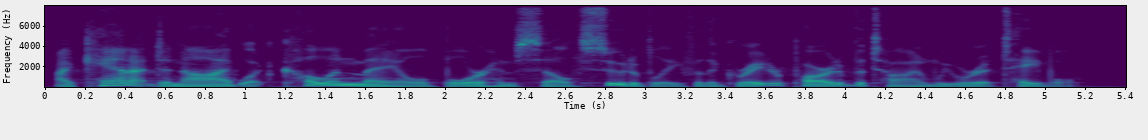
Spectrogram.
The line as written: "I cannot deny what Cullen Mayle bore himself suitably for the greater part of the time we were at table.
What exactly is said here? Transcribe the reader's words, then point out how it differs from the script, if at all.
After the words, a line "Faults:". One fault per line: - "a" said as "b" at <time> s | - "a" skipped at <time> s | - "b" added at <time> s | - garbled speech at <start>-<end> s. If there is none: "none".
"I cannot deny what Cullen Mayle bore himself suitably for the greater part of the time we were at table.
Faults:
none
